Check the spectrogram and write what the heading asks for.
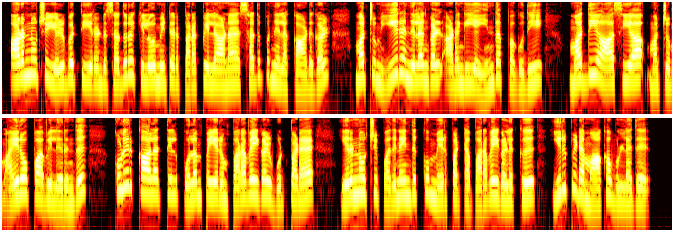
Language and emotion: Tamil, neutral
